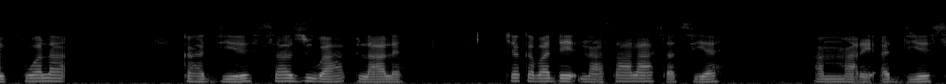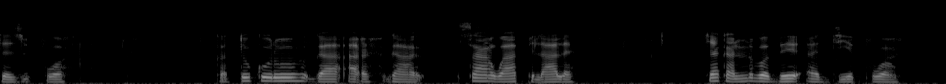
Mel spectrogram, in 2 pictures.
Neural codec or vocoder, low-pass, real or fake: vocoder, 22.05 kHz, 80 mel bands, Vocos; 7.2 kHz; fake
